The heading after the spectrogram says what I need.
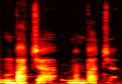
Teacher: cluster here, MB, or it could be a prenasalized, mba, where the syllable boundary comes after me, mba, cha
